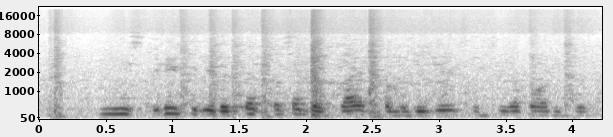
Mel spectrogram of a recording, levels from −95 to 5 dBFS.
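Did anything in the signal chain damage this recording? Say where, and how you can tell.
Yes. Noise suppressor artifacts from call processing persist throughout: room noise about 9 dB below speech is cut by about 20 dB between phrases.

Speech cut by the noise suppressor appears at 0.69–2.28 s and 2.45–4.18 s. Roughly a second of quieter speech in each span is treated as noise, sinking by up to about 21 and 22 dB.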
